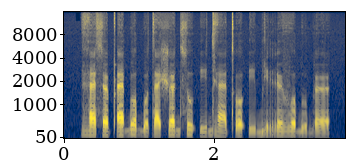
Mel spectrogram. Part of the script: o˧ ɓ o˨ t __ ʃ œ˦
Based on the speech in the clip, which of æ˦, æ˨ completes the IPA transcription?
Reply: æ˨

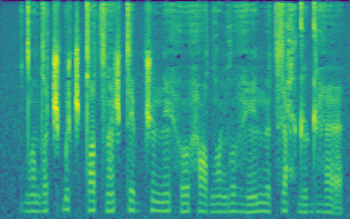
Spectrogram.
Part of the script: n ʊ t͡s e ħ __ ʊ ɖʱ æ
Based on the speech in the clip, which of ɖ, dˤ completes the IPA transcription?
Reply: ɖ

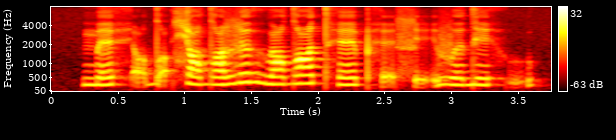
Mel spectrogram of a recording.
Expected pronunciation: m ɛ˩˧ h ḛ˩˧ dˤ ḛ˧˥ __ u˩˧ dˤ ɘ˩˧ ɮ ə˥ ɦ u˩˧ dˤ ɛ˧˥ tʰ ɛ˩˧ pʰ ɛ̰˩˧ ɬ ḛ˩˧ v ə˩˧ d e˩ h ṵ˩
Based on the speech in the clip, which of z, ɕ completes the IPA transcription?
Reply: ɕ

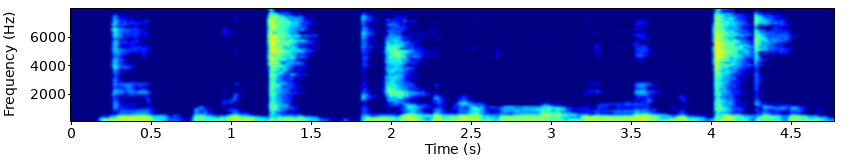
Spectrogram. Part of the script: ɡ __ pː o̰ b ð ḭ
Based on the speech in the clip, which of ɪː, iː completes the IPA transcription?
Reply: ɪː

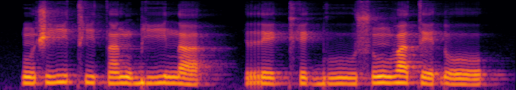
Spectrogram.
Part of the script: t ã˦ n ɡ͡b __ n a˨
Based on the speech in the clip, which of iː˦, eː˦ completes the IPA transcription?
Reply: iː˦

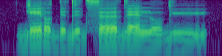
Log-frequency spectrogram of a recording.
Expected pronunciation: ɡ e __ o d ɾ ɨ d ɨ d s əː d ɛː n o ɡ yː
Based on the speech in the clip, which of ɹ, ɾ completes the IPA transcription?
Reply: ɾ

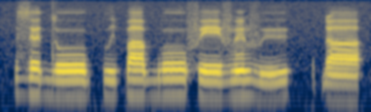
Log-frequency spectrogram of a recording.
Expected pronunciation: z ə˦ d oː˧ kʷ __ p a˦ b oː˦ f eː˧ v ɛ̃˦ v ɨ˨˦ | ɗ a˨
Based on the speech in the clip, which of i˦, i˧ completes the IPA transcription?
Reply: i˧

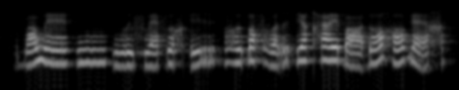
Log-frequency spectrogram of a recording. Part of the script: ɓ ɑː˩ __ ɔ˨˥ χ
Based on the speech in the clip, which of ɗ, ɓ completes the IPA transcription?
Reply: ɗ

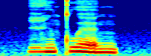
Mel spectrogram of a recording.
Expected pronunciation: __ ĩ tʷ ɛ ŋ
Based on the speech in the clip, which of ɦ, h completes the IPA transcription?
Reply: ɦ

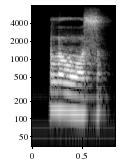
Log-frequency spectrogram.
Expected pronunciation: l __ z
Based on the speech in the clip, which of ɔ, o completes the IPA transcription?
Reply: ɔ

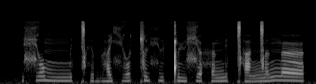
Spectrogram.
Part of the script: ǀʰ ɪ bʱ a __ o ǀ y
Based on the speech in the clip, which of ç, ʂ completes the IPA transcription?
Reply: ç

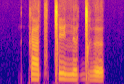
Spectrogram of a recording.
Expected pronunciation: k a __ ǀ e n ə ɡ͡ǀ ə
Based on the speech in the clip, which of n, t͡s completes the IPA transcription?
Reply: t͡s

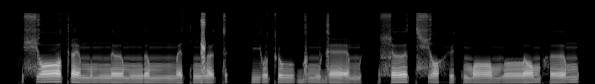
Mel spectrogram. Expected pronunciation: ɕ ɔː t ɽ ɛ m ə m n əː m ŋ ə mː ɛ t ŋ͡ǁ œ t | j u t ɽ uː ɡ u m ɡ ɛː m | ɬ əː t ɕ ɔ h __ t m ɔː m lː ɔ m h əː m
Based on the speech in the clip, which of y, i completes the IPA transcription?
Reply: y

